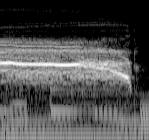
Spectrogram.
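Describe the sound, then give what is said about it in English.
A loud, piercing shriek from a harpy holds steady for about a second and a half, then slides downward in pitch and cuts off abruptly. It stands alone, harsh, with no talking. “She shrieked again, louder than ever.”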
